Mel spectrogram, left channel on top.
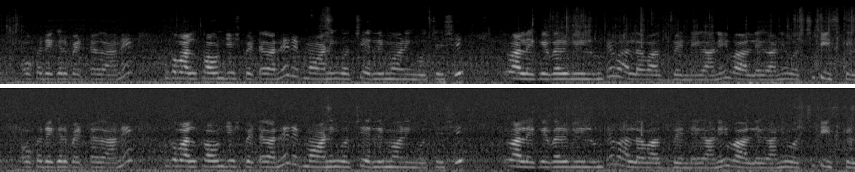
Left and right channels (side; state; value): right; noise; hiss, 8 dB below the sound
